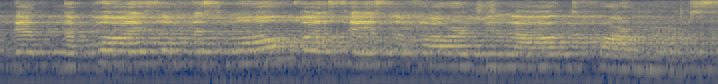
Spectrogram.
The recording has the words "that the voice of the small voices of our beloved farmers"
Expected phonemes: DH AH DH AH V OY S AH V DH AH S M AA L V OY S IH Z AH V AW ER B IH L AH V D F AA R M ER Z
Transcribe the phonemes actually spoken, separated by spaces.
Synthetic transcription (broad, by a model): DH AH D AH P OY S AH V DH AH S M AA L P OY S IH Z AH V AW ER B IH L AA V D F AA R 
